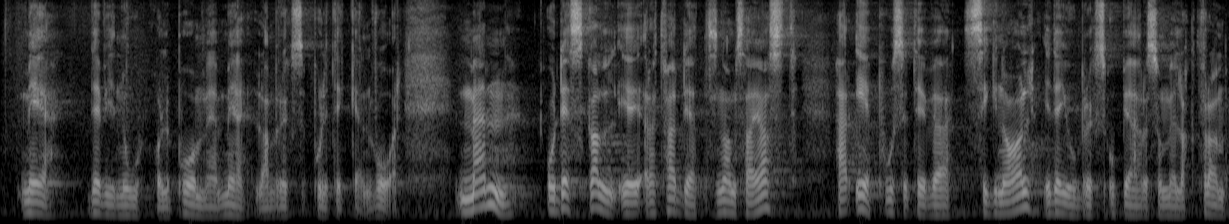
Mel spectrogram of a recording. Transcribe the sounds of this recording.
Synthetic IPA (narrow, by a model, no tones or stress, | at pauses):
mɛ | d̪ɛʋɪnuːhɔlːəpʰoːmɛmɛlʔɑ̰nbɾʉːkspʰʊlɪt̪ʰɪkːə̰nʋo̰ːɾmɛnɔd̪ɛskɑlɪɾɛt̪ːfæɾd̪ɪheːt̪n̩snɑʋnsæɪɑst̪ | hæːɾʔæpʰuːsɪt̪ʰiːʋəsɪɡnɑːlɪd̪ɛjuːɾbɾʉːksʊ̰pjæːɾəsɔmælɑkt̪fɾɑm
